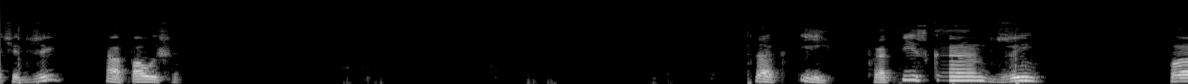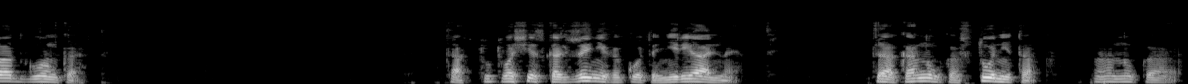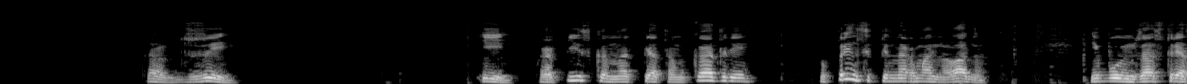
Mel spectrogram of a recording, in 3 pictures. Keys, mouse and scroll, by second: 0.4 g, 4.0-5.0 middle drag, 5.4 g, 7.8 i, 9.0 click, 10.2 g, 13.2-16.3 drag, 16.4-17.5 middle drag, 20.7 click, 23.0 g, 28.7 i, 29.8 click, 31.8 middle click, 33.5 shift+middle click, 34.8 KP_1.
